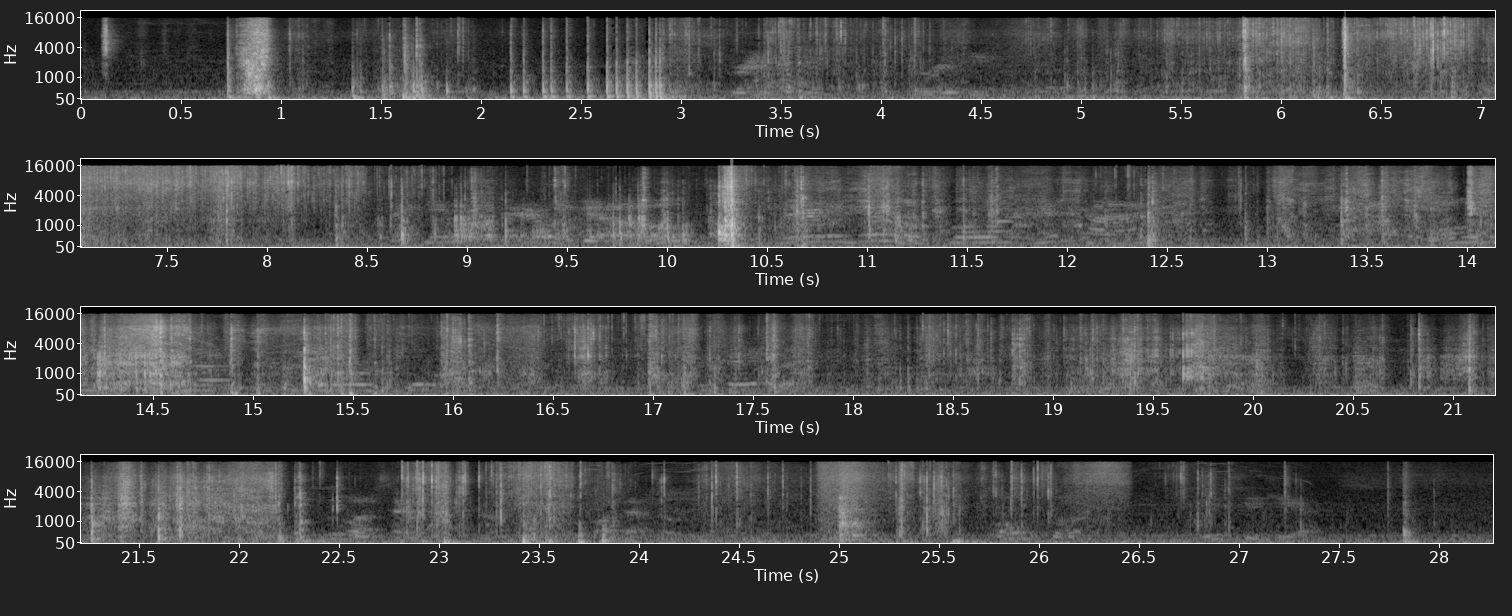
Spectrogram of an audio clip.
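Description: Cardboard trading-card blaster box being torn open and its wrapping crinkled, with rustles and sharp clicks of handling. Longer stretches of tearing and crinkling come about six seconds in and again about fourteen seconds in, with a sharp snap about ten seconds in.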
